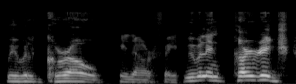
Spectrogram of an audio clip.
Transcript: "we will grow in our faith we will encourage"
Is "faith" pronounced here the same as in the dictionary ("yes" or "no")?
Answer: no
